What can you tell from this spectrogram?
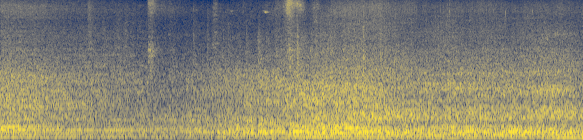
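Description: Passing road traffic on a hill road: a large tour coach's diesel engine and tyres as it goes by close and pulls away, with motorcycles alongside. Two brief high hisses come about two and three and a half seconds in.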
